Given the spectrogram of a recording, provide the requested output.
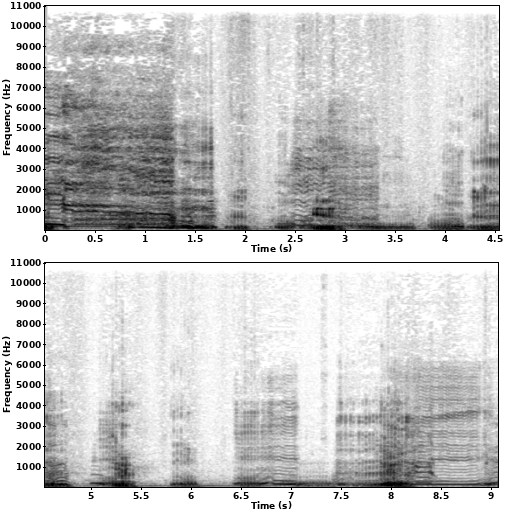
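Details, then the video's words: Pigs producing irregular deep grunts and snorts in uneven bursts, with a couple of higher, whinier notes near the start and end. "Sonido de Cerdos"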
